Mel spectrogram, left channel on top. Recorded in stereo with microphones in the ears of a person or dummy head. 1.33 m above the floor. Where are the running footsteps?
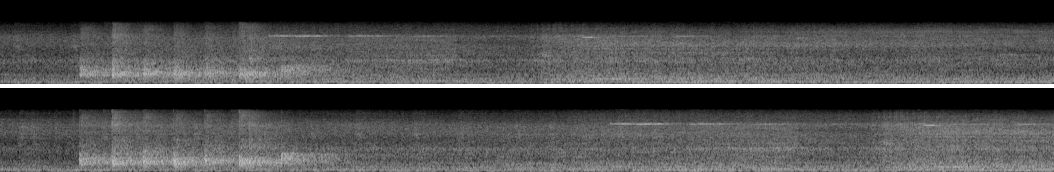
45° right (ahead or behind), 1.9 m; by 2.6 s 25° right (ahead or behind), 2.0 m.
